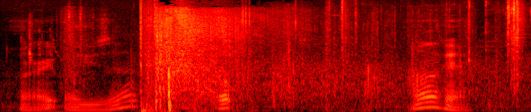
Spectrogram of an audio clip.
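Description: A gun clicks and clatters as it is handled.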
